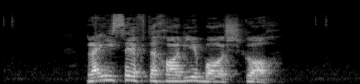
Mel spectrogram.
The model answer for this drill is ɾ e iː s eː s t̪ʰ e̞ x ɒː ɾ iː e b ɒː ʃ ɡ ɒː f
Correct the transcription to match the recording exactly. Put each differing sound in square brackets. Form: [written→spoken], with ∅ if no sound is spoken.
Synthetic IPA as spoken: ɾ [e→æ] iː s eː [s→f] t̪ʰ e̞ x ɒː ɾ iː e b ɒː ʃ ɡ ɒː [f→h]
